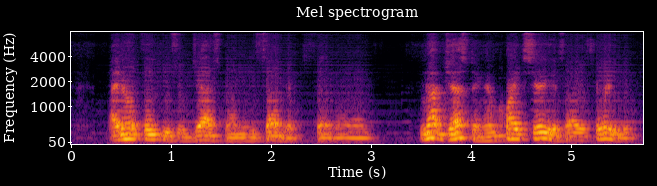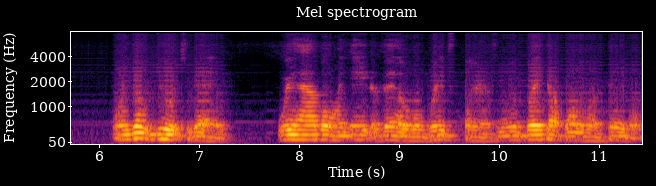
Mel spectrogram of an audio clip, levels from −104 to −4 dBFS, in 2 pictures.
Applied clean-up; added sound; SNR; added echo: neural separator model SepFormer DNS4.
